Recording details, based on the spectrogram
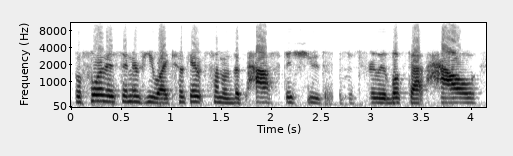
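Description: A woman's voice: fairly low pitch, fairly even intonation, brisk, bright, forceful tone, poor audio. A young woman from New Brunswick, a magazine editor, answering questions thoughtfully in a radio studio interview, with many fillers and restarts. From New Brunswick, Canada. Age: young adult. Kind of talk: radio interview, reading aloud.

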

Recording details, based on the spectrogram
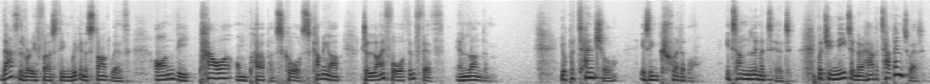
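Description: A man in his forties giving an upbeat, persuasive promotional pitch to camera in an indoor room, on a lapel mic. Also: expressive, normal speed. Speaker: course presenter. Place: indoor room by a flip chart.

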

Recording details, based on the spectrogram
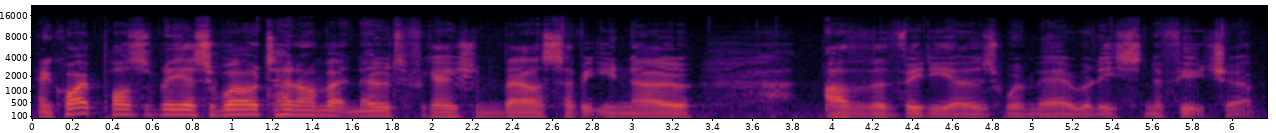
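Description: A man's voice: deep voice, a little fast. A man hosting a let's play, reading a visual novel aloud theatrically and adding wry, playful asides. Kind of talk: playful gaming commentary and expressive read-aloud of a visual novel.

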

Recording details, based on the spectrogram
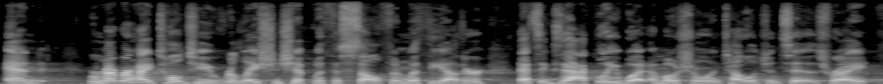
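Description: A woman's voice: lowish voice, fairly quick, fairly bright tone. Middle-aged lady giving a talk on a big stage, chatty, bit stuffy from a cold, hall echo. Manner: conversational, self-deprecating asides. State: congested from a sinus infection. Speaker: conference speaker. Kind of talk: conference talk. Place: large dark stage hall. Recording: reverberant conference hall.

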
